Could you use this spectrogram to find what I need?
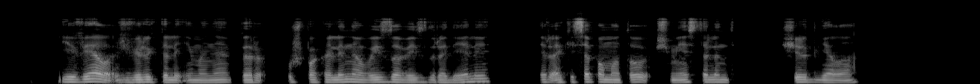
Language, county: Lithuanian, Šiauliai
